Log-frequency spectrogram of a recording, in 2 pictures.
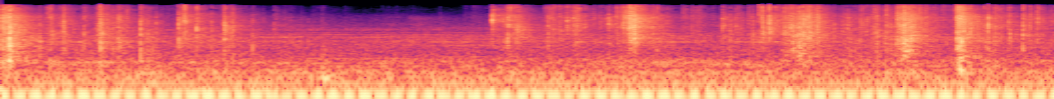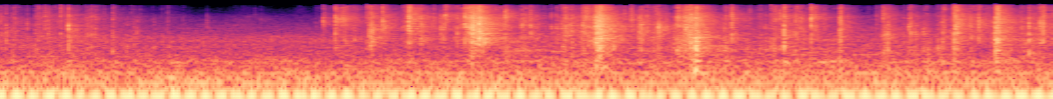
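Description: Foil trading-card pack wrappers crinkling as packs are torn open and the cards are pulled out and flipped through, in bursts with short pauses, over a low steady hum.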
